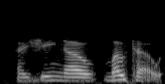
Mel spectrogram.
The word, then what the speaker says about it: Ajinomoto: A-J-I-N, Ajinomoto, M-O-T-O, Ajinomoto.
